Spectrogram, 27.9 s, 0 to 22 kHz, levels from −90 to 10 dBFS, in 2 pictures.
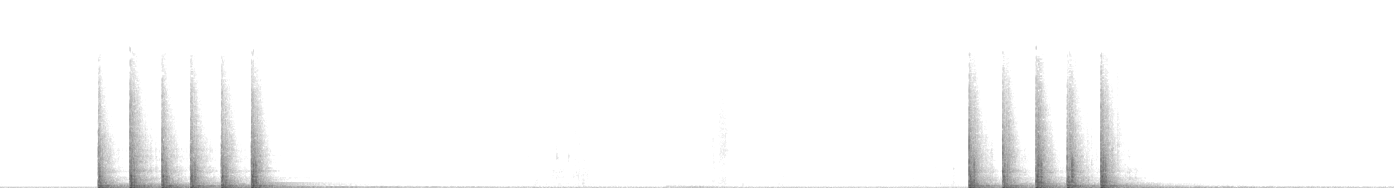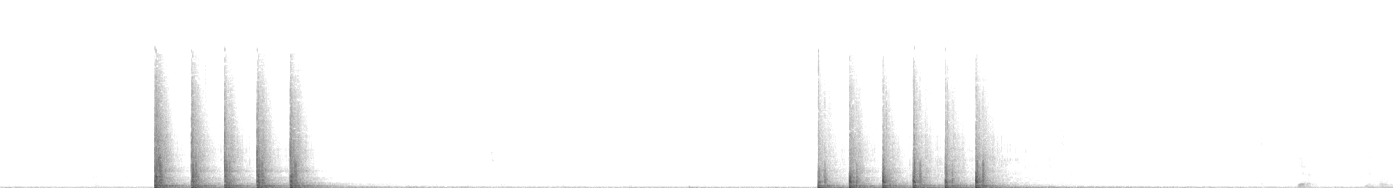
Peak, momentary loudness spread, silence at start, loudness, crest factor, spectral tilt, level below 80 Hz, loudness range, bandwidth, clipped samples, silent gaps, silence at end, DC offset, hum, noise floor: -10 dBFS; 7 LU; 0.95 s; -34 LUFS; 28 dB; -5.5 dB/octave; -42 dBFS; 7 LU; 14 kHz; under 0.1%; none; 3.65 s; under 0.1%; 60 Hz at -65 dBFS; -75 dBFS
